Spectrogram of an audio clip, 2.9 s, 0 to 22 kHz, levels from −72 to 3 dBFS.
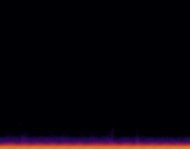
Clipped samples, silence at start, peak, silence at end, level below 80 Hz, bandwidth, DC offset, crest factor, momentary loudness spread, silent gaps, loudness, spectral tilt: under 0.1%; 0 s; -8 dBFS; 0 s; -20 dBFS; 1.9 kHz; under 0.1%; 8 dB; 0 LU; none; -18 LUFS; -14 dB/octave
